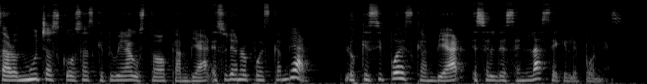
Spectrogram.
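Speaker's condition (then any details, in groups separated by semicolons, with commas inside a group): No condition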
